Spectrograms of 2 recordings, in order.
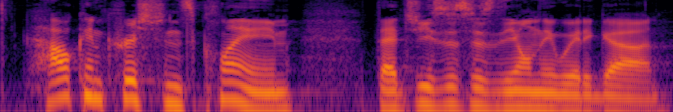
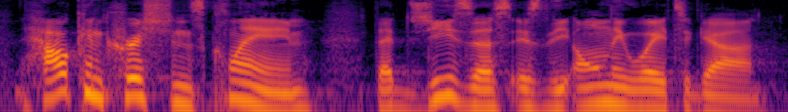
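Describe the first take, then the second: No difference in how they are said.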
